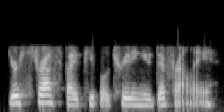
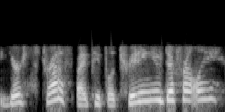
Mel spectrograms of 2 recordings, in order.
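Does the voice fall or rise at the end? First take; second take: fall; rise. First: The voice falls at the end. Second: The voice rises at the end. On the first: It is a statement reflecting what was heard. "I just said it as a statement" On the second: It is a question about what was heard. "If I put an inflection at the end, it would turn it into a question"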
